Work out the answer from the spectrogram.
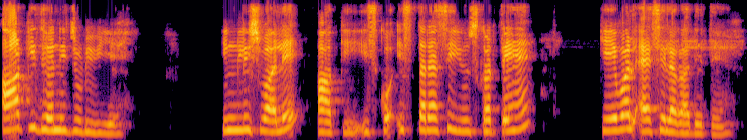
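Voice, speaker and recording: A woman teaching a Hindi exam-prep lesson, asking questions and then answering them herself, and sounding out each vowel slowly. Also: a little high, lo-fi sound. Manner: slow, careful pronunciation drills.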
